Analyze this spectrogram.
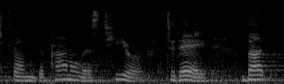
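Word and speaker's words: Biao: hello my name is also in case you've intimidated by three vowels in my name it's pronounced meow with v so don't forget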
